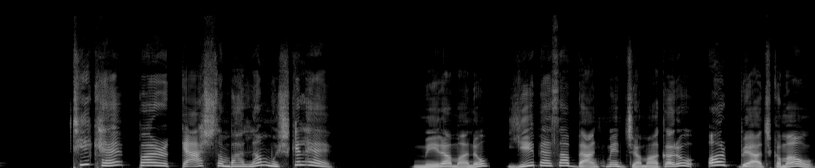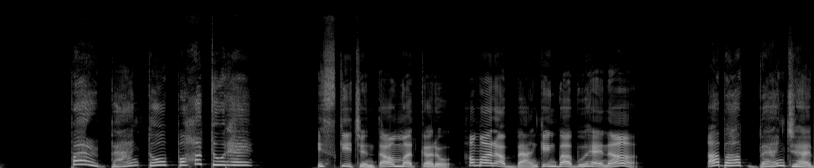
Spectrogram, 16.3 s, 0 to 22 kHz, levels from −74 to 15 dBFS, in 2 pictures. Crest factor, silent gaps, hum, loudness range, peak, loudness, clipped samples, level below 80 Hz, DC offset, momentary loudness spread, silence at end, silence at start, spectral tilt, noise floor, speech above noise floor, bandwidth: 14 dB; 14.59-15.21 s; none; 2 LU; -2 dBFS; -16 LUFS; under 0.1%; -58 dBFS; under 0.1%; 6 LU; 0 s; 0.75 s; -4.5 dB/octave; -86 dBFS; 70 dB; 17 kHz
